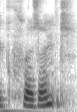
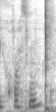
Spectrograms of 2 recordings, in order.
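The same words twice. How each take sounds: First: Croissant said as KROZ-ont; mispronounced KROZ-ont for croissant; wrong croissant. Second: Croissant said as KWASS-unt; R-less KWASS-unt for croissant; usual croissant. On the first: Retold or imitated. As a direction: say croissant with R and a z sound. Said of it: "that's just wrong". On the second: Shown as a demonstration. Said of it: "I obviously say croissant".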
